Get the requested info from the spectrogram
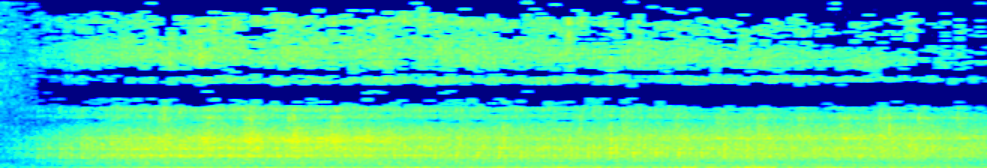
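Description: A car driving off, engine and tyres running steadily after swelling up over about the first second.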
